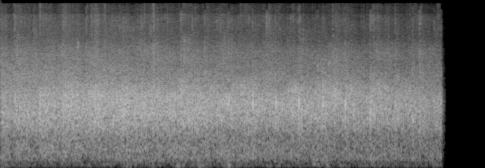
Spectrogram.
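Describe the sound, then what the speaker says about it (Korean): Congregation applause at a Korean church Thanksgiving Sunday service, a steady, full round of clapping that holds evenly and then stops abruptly. "우리 나오셔서 박수로 한번 우리 모시도록 하겠습니다"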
